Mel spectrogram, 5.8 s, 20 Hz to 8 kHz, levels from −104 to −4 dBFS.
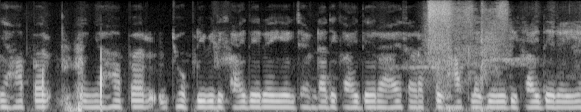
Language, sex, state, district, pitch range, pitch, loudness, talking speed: Hindi, female, Bihar, Vaishali, 155-160 Hz, 160 Hz, -26 LUFS, 260 wpm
